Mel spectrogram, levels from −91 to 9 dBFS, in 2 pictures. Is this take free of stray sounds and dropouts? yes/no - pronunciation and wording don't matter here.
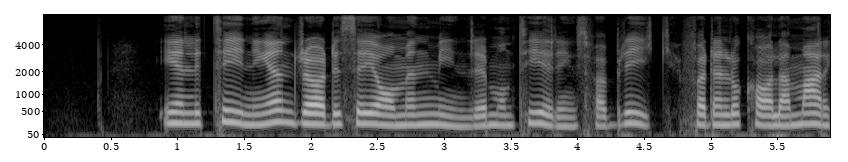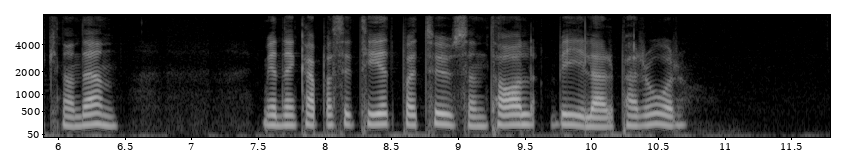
yes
